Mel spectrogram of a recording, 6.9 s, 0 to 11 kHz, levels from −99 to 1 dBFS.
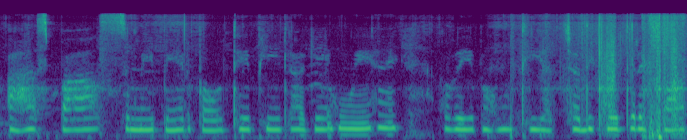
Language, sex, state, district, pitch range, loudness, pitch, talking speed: Hindi, female, Chhattisgarh, Korba, 250-265 Hz, -35 LUFS, 260 Hz, 120 wpm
